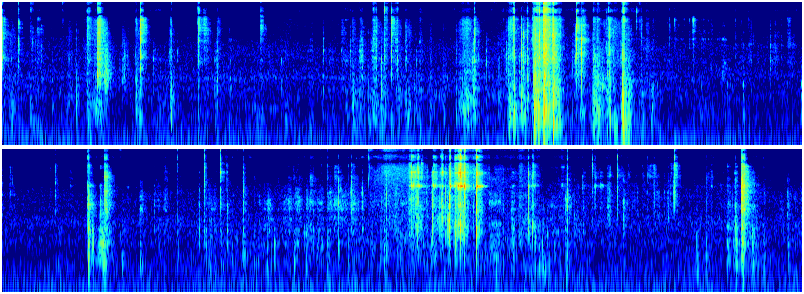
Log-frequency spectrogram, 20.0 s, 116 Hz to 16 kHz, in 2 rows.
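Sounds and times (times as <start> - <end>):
metal clatter with ring: 14.6 - 17.9
metal parts clicking and knocking: 14.8 - 19.4.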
